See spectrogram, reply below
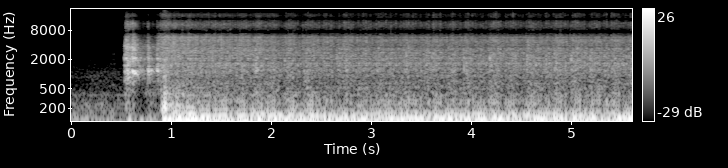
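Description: Engine fires up and settles into a busy idle with a light, fast chatter over the exhaust note, possibly a rattling cam chain.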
